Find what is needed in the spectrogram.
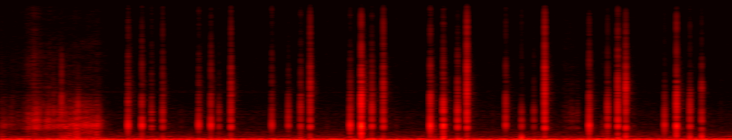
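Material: Plastic.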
